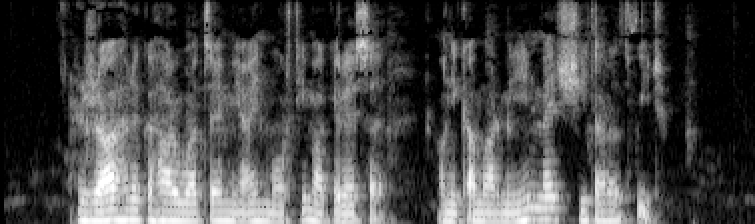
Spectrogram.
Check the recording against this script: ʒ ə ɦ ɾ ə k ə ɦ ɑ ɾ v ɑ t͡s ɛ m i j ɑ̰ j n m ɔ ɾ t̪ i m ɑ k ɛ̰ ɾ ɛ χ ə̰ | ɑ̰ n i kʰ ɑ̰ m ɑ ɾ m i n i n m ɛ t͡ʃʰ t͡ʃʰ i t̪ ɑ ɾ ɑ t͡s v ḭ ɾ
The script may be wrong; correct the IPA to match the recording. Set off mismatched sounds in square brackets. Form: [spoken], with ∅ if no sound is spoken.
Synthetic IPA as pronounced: ʒ [ɑ] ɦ ɾ ə k ə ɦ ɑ ɾ v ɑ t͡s ɛ m i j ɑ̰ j n m ɔ ɾ [t̪ʰ] i m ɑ k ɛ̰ ɾ ɛ [s] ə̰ | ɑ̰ n i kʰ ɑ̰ m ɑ ɾ m i n i n m ɛ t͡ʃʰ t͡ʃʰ i t̪ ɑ ɾ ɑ t͡s v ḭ ɾ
